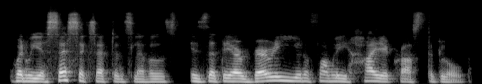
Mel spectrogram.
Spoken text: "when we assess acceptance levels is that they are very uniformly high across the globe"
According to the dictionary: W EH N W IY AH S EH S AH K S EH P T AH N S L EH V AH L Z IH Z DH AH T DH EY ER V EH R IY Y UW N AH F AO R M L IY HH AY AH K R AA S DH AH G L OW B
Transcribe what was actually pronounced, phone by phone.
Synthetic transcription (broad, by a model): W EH N W IY AH S EH S AH K S EH P T AH N S L EH V AH L Z IH Z DH AH T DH EY ER V EH R IY Y UW N AH F AO R M L IY HH AY AH K R AA S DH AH G L OW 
